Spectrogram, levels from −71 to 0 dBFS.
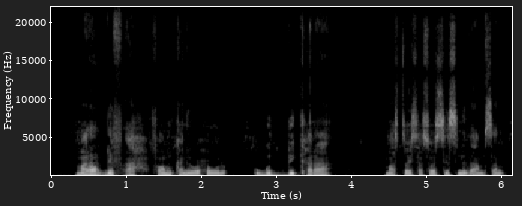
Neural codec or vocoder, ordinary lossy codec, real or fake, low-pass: none; none; real; none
